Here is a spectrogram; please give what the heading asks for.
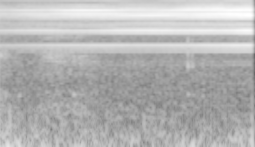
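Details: New LED bulbs on an old dimmer switch at maximum, mic right at the bulbs: steady high-pitched buzzing whine with a low hum beneath; old dimmer is incompatible with LEDs, fix is an LED-compatible dimmer.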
